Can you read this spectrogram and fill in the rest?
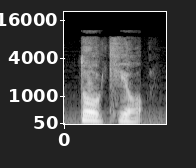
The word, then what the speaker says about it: Токио: Японцы же пользуются тем же названием, но произносят эти два иероглифа по-японски – Токио.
